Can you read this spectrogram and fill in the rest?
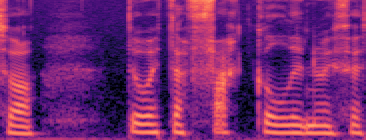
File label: "ffagl", Welsh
